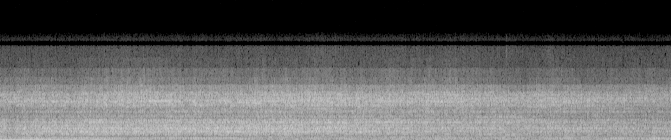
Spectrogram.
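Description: An electric bass guitar's low held note rings and stops about a second and a half in. A dense, steady wash of band sound with held tones goes on behind it, slowly fading at the end of the song.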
